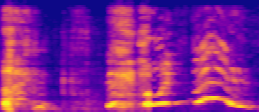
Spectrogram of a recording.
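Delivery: very high, shocked shriek; shrieking who. Acted. Cat shrieks at the gray stranger.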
